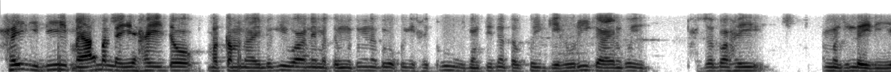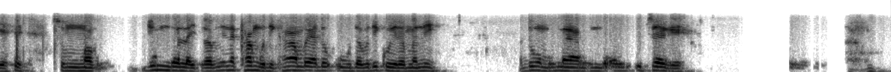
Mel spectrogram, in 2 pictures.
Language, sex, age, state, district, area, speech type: Manipuri, male, 30-45, Manipur, Kangpokpi, urban, conversation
